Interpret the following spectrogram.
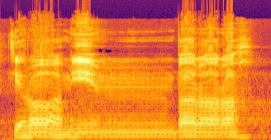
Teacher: نلاحظ أن هذا التنوين بالكسر وجاء بعده حرف باء، فهنا يتم قلب النون هذه التي تنطق ولا تكتب، يعني نون التنوين تقلب إيه إلى ميم بغنة مع الإخفاء. والثالث الإقلاب عند الباء ميم بغنة مع الإخفاء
